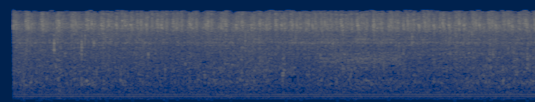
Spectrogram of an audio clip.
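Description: Steady, shrill buzz of cicadas with a fast pulsing texture, over a low steady hum.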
